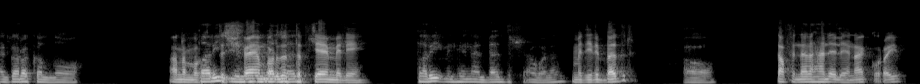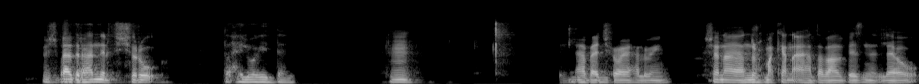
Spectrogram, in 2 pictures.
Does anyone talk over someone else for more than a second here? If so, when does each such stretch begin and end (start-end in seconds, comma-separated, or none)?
2.0-3.3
